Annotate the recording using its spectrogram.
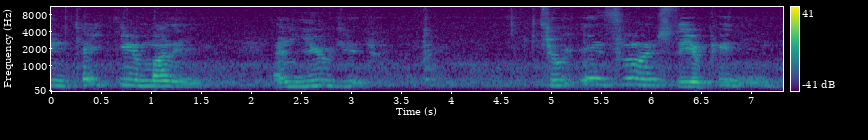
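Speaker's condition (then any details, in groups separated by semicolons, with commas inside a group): Cerebral palsy; from birth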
